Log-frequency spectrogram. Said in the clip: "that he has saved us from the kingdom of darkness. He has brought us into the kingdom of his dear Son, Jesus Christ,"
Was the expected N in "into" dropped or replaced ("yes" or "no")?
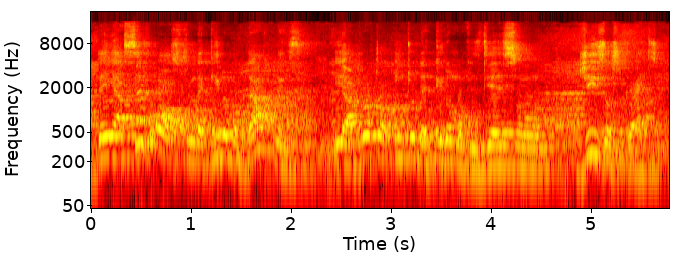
no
